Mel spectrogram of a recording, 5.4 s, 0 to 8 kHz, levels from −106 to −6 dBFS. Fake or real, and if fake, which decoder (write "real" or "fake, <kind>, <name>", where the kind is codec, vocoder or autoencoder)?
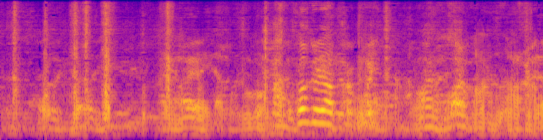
fake, vocoder, HiFi-GAN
